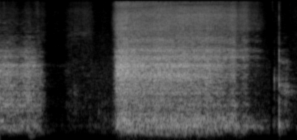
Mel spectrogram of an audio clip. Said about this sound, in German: Den schweren Atmer lassen wir hier drinnen. Ja, den Atmen, der Atmer bleibt drin.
